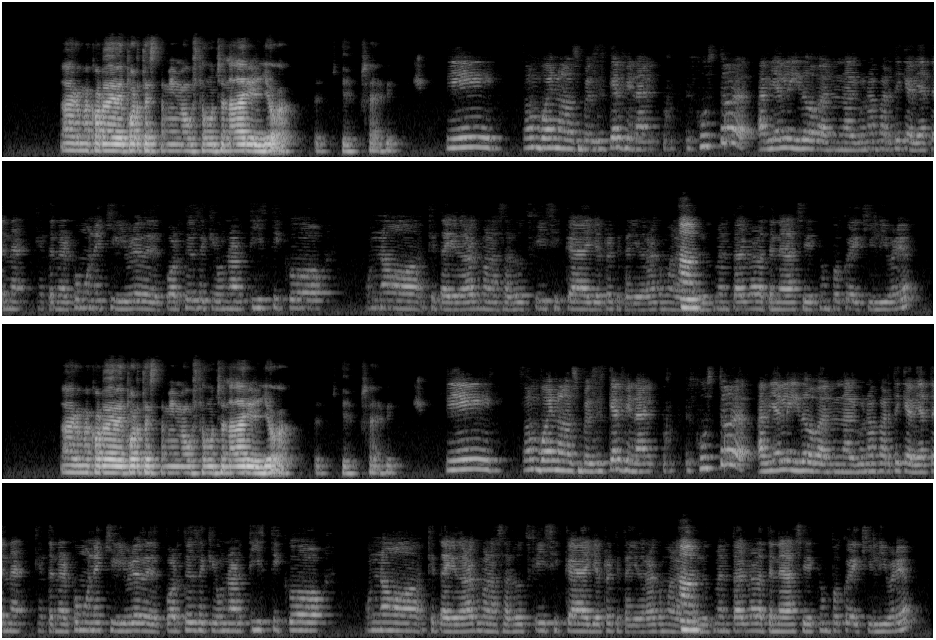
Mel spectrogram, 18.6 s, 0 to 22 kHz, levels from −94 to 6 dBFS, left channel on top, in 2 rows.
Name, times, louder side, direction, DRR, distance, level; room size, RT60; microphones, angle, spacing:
voice 1, 0.6-2.9 3.1-3.9 16.1-16.3, right 1 dB, 5° left, 0.4 m, -24 dB
voice 2, 4.4-12.6 13.0-18.4, right 2 dB, 65° right, 0.6 m, -38 dB
2.8 x 2.1 x 3.9 m
head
